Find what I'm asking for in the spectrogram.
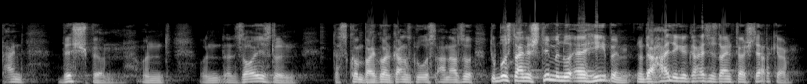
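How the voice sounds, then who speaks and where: A man preaching a sermon, emphatic and full of rhetorical questions, moving between loud declarations and quiet asides. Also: mid-range voice, animated, moderate pace.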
